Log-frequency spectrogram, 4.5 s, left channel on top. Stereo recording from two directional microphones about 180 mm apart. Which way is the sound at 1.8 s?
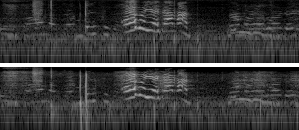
5° left (ahead or behind).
